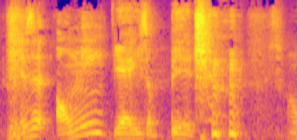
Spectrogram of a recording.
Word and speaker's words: OMI: How do you pronounce his name? Omi. Is it Omi?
